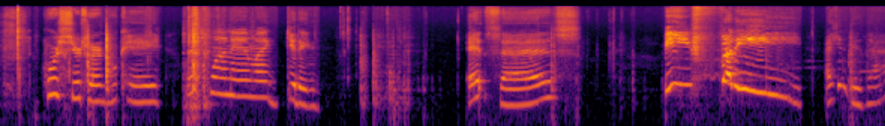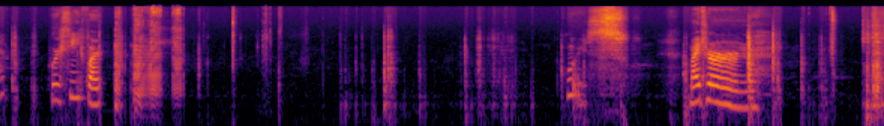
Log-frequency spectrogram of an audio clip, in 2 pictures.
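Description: Small plastic toy figures tap and knock on a hard surface.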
